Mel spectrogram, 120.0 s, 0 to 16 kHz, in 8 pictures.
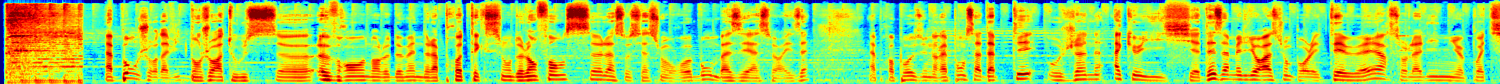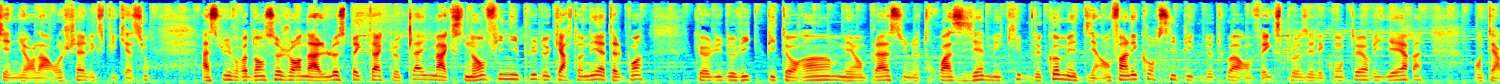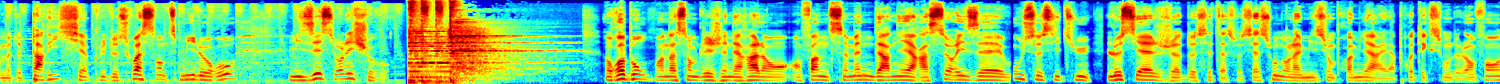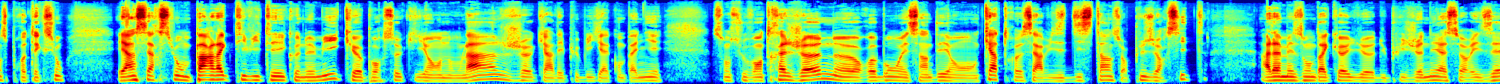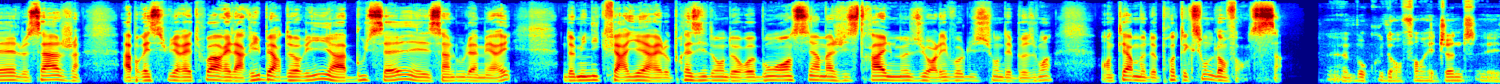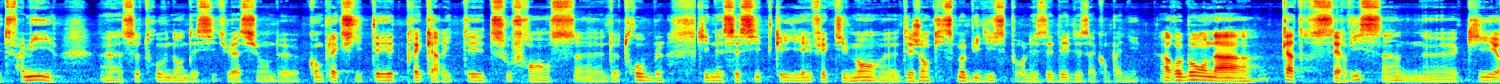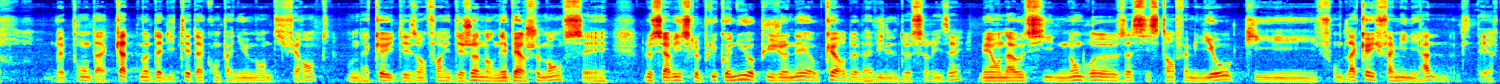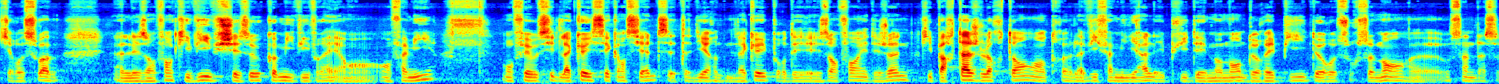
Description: Journal du mardi 10 juin (midi)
